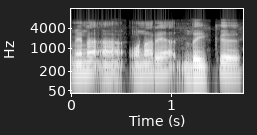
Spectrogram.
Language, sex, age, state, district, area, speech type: Santali, male, 45-60, Odisha, Mayurbhanj, rural, spontaneous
